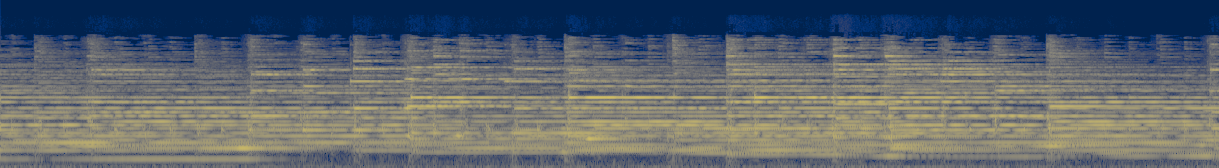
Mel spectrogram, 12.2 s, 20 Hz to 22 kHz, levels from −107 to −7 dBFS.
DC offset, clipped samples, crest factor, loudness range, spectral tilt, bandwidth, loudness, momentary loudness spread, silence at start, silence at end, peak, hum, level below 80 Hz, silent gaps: under 0.1%; under 0.1%; 16 dB; 5 LU; -0.5 dB/octave; 11 kHz; -28 LUFS; 7 LU; 0 s; 0 s; -14 dBFS; none; -66 dBFS; none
